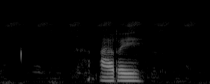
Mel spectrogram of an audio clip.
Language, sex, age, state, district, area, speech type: Santali, female, 18-30, West Bengal, Uttar Dinajpur, rural, read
